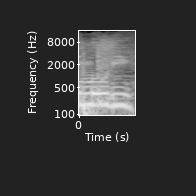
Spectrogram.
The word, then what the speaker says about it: Moody: Moody, last name rhymes with duty.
